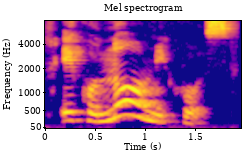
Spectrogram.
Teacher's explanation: Então, a antepenúltima sílaba aqui é a mais forte e ela é acentuada. As palavras que possuem a antepenúltima sílaba tônica, que é a sílaba mais forte, nós chamamos de proparoxítonas, certo?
